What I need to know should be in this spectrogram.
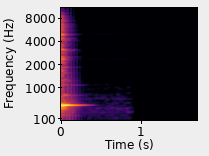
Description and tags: MEDIUM COWBELL OF GOD 037
drum, god, kit, cowbell, pack, more, real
